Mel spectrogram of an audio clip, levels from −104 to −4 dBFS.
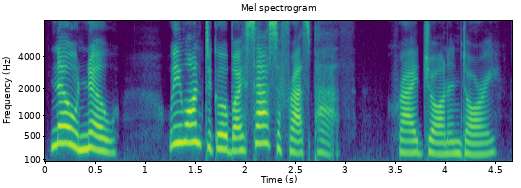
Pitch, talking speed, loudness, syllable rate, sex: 250 Hz, 165 wpm, -19 LUFS, 4.3 syllables/s, female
